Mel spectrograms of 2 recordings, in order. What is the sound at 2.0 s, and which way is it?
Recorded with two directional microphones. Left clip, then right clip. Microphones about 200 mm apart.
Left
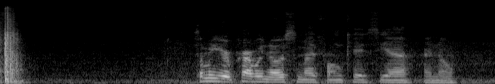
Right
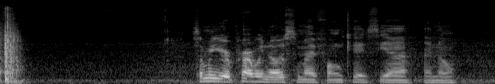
Speech, 30° right (ahead or behind).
